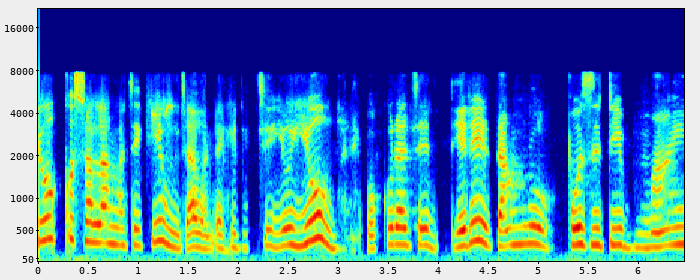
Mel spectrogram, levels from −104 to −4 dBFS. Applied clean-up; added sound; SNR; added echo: neural diffusion model UNIVERSE++.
